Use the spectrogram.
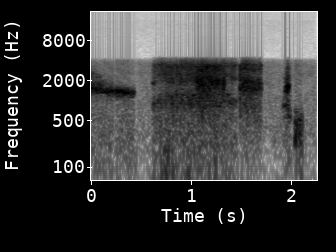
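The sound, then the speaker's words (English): A deep breath drawn in through the nose, then let out through the mouth: a soft, airy inhale with a faint whistling edge, a longer breathy exhale, and a couple of short puffs at the end. “Another big breath in through your nose, out through your mouth.”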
